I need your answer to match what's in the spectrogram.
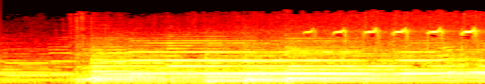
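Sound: bird singing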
